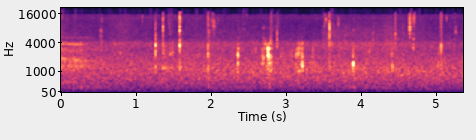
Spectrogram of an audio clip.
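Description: Someone chews a mouthful of canned black beans and rice at a camp meal, with faint, soft crunches and clicks scattered through an otherwise quiet stretch and no talking.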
